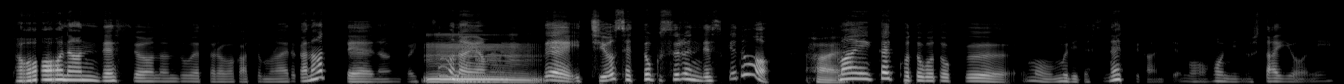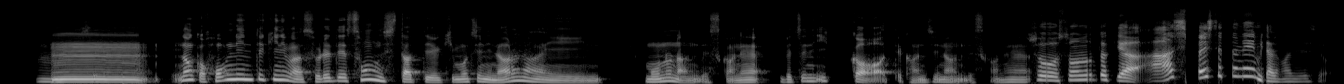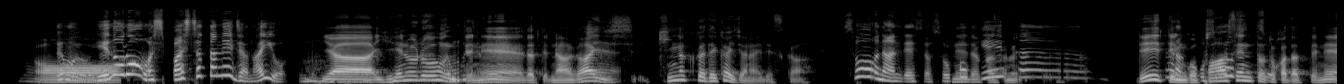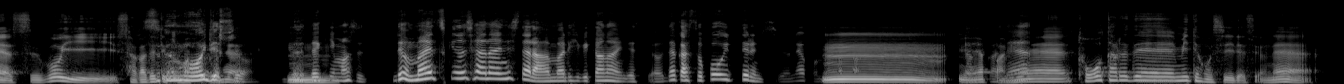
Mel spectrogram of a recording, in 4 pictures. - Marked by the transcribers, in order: "一応" said as "いちお"; angry: "でも、家のローンは失敗しちゃったねじゃないよ、もうなんか"; tapping
- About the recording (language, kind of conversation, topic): Japanese, advice, どうすればお金の価値観の違いを上手に話し合えますか？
